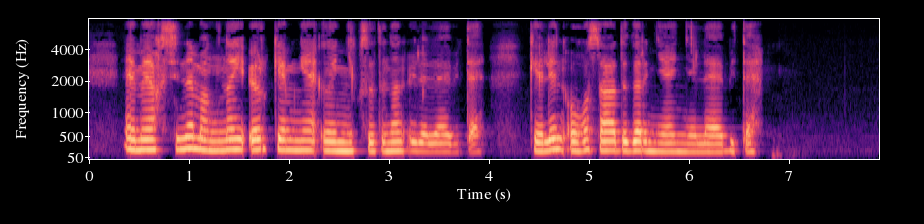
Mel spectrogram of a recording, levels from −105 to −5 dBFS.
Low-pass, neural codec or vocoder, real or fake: 7.2 kHz; none; real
